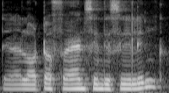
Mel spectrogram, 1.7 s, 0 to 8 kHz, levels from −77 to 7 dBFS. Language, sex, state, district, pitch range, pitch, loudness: English, male, Karnataka, Bangalore, 150-155 Hz, 155 Hz, -13 LUFS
